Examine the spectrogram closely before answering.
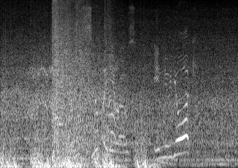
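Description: A car crashes into objects with a loud clatter.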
